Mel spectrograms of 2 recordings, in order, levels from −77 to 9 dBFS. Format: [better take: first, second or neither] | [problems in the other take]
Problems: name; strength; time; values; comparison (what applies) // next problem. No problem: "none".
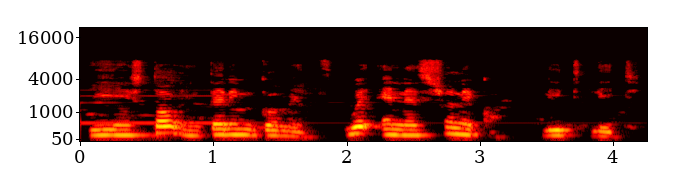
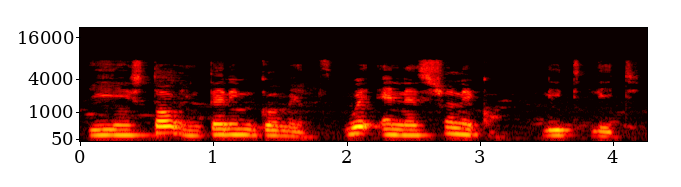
second | noise reduction (classical method log-MMSE)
